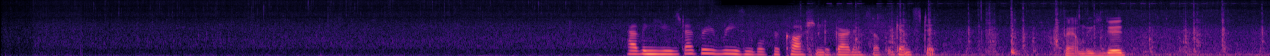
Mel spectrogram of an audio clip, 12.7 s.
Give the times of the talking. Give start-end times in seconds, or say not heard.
6.2-9.5, 10.6-11.2.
